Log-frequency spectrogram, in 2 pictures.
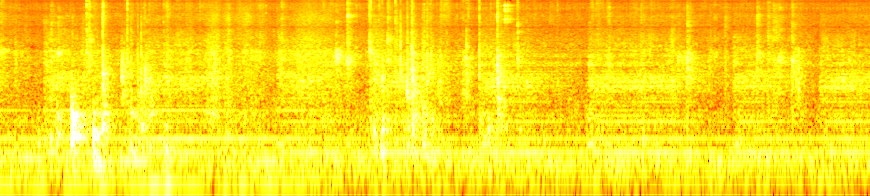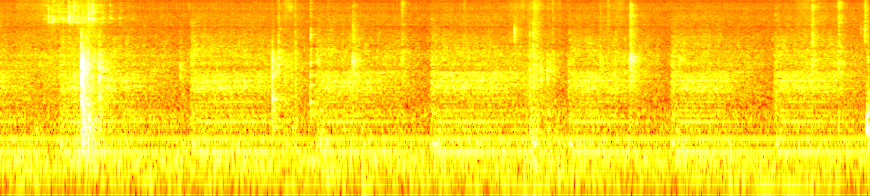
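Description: Kittens playing and wrestling: scattered light thumps, scuffles and knocks against the floor and a carpeted cat tree, the sharpest about a second in and about fourteen seconds in, over a steady low hum.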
